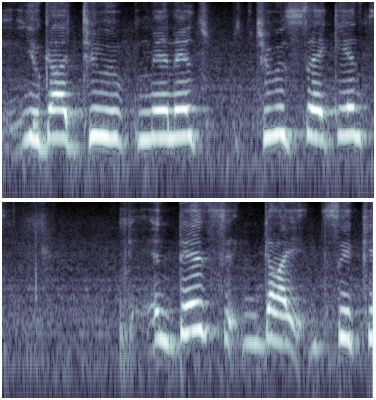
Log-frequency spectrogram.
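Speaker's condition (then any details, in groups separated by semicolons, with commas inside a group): Cerebral palsy; present from birth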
